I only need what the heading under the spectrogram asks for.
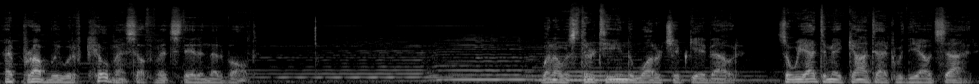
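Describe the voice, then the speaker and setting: Man acting a low-voiced, menacing wasteland hitman. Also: over music, close to an everyday voice. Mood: grim reminiscing. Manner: measured, deliberate, coolly condescending. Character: menacing, calm male wasteland hitman with a bitter past. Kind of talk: dramatic video game mod monologue and dialogue.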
